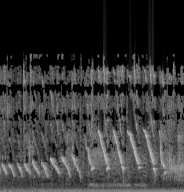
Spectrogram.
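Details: Male pet canary singing: a fast run of about fifteen clear downward-sweeping whistled notes, roughly four per second. Later notes sweep higher and steeper, ending in a brief buzzy burst, over a steady low background hum.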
